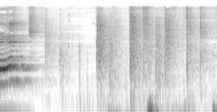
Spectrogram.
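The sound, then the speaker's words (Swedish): A door lock being turned, heard as a few sharp clicks and heavier metallic clunks, following a brief tonal hum at the start, with soft handling noises between. “Nu låser jag dörren.”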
